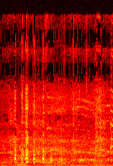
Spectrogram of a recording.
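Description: Chickens cluck at a poultry market in Lipa, Batangas, with short repeated calls over a steady crowd murmur while someone talks continuously nearby.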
